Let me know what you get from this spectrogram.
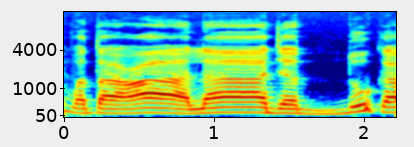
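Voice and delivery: slow وتعالی with a long la and جدک with a short dal; correct form. Shown as a demonstration. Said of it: "بلکہ کیا پڑھنا ہے؟".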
